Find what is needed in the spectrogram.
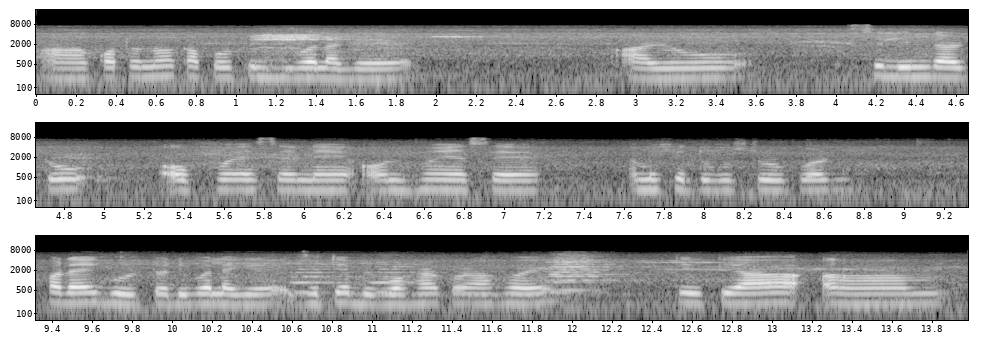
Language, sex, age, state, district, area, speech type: Assamese, female, 18-30, Assam, Kamrup Metropolitan, urban, spontaneous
